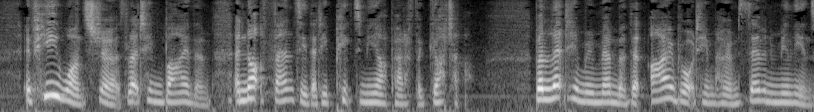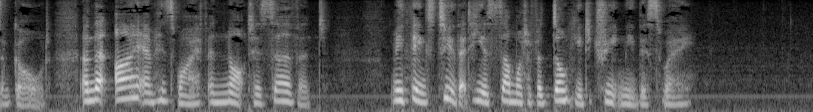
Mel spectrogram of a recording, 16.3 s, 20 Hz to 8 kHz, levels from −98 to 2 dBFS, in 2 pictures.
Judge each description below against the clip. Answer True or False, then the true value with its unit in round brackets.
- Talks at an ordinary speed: False (210 wpm)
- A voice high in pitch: True (205 Hz)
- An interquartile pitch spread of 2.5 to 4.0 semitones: False (4.6 semitones)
